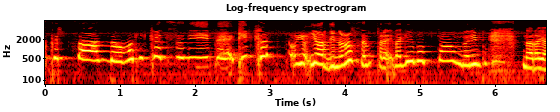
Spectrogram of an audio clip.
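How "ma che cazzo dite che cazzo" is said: high-pitched stunned squeal; incrédula. Real, not acted. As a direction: squeal it slowly in disbelief. Stunned unboxing of a lucky card.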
